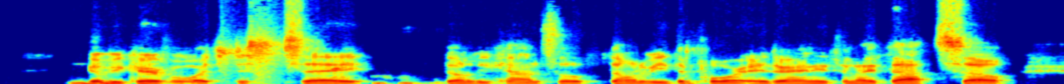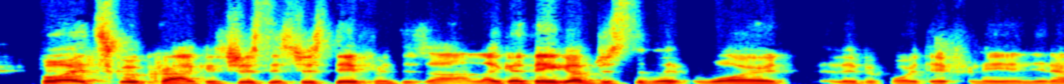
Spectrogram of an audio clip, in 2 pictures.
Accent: Dublin, Leinster, Ireland; I am from Dublin. It's my home. Like, I'm born and bred at Dub.

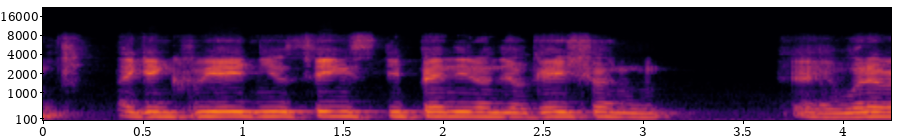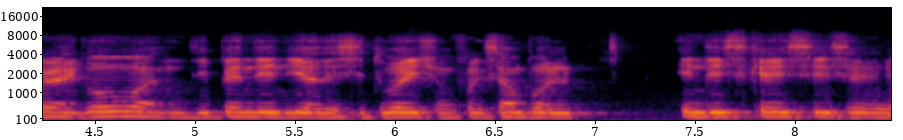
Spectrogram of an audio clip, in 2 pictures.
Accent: Argentina; now in Spain; I'm from Argentina, living in Spain.

